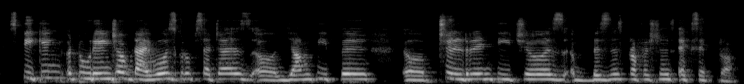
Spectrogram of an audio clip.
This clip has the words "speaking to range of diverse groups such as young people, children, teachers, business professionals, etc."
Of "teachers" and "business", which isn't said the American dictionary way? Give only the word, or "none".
none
